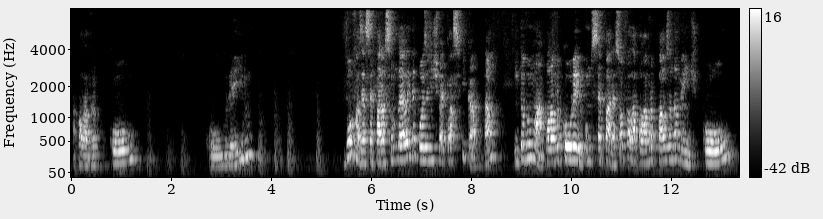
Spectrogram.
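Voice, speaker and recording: Male Portuguese teacher in an echoey room. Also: sits high. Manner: frequent tag questions like "tá?" and "fechado?"; drawn-out syllable-by-syllable pronunciation. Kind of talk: whiteboard lesson explanation. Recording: echoey room, voice a bit distant from the mic.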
